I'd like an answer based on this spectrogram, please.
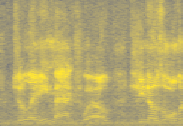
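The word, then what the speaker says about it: Ghislaine: a deal with Gain the S is silent. Gelain Maxwell, she knows all the particulars, who, what, where, when, why, and how.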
